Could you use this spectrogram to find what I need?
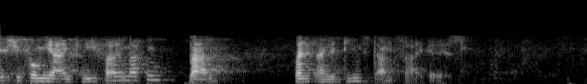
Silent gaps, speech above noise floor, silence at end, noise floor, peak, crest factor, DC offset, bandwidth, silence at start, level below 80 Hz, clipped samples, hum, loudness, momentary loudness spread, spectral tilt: none; 32 dB; 1.2 s; -57 dBFS; 0 dBFS; 26 dB; under 0.1%; 4 kHz; 0 s; -60 dBFS; under 0.1%; none; -24 LUFS; 19 LU; -8 dB/octave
